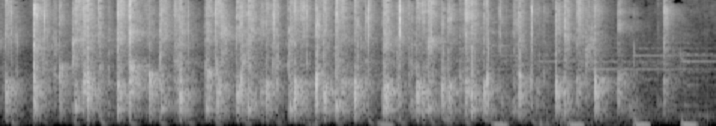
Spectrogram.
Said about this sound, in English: And can we give Henry a big round of applause? Thank you.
